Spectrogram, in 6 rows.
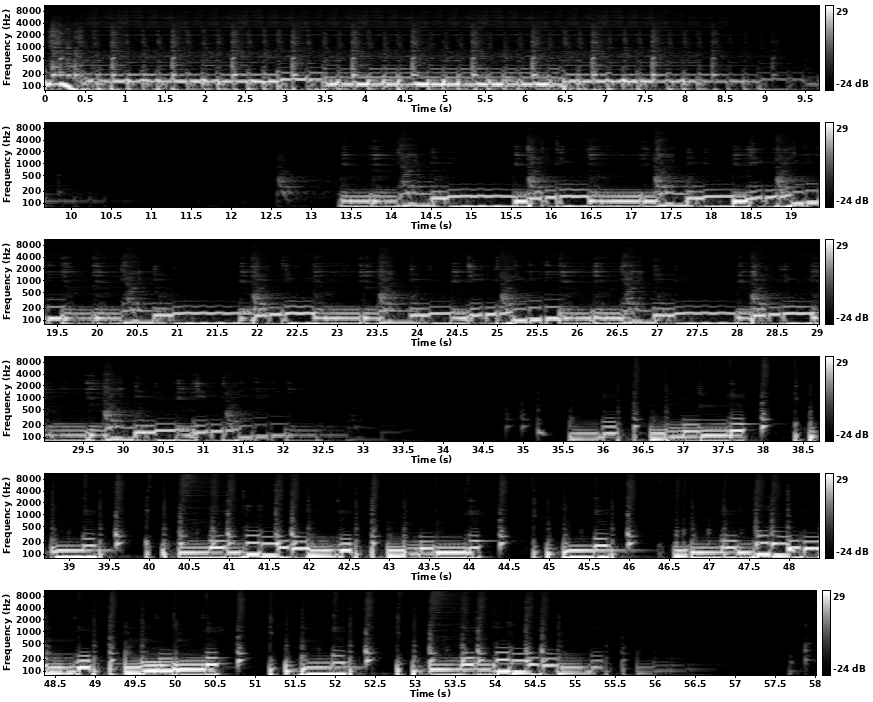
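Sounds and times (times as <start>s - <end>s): electric bass guitar: 0.0s - 10.3s, 13.4s - 33.5s, 35.6s - 56.8s
drum beat: 0.0s - 10.5s, 34.7s - 55.9s, 57.5s - 58.0s.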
